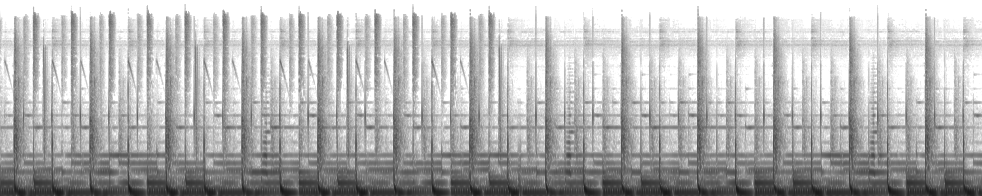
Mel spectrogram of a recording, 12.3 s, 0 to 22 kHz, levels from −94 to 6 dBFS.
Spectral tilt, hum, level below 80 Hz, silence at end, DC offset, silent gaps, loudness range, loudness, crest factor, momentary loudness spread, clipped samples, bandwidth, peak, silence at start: -6.5 dB/octave; none; -16 dBFS; 0 s; under 0.1%; none; 1 LU; -17 LUFS; 12 dB; 3 LU; under 0.1%; 17.5 kHz; -2 dBFS; 0 s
